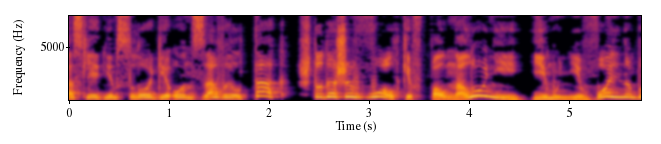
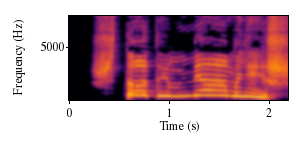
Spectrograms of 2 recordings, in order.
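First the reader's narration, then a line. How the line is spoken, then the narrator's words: Roaring male. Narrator (Russian): взревел он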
